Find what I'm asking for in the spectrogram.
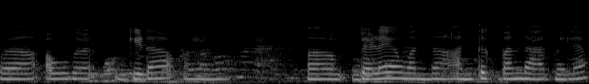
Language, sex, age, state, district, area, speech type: Kannada, female, 18-30, Karnataka, Koppal, rural, spontaneous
